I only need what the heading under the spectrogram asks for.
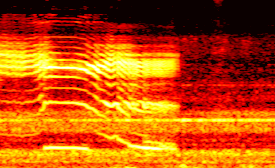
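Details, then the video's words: Nara Park, Japan: a sika deer in the mating season gives a brief, clear whistled moan. It holds steady, then glides downward for under two seconds before falling silent against low ambient noise. "The cry of deer during mating season is amazing（発情期の鹿の鳴き声が凄い！）"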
